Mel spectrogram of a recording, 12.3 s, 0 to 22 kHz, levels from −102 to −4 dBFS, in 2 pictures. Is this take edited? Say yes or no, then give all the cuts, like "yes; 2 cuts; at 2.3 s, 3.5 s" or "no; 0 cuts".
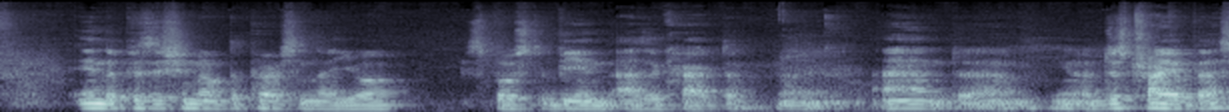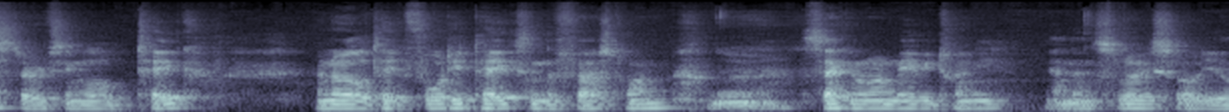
no; 0 cuts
